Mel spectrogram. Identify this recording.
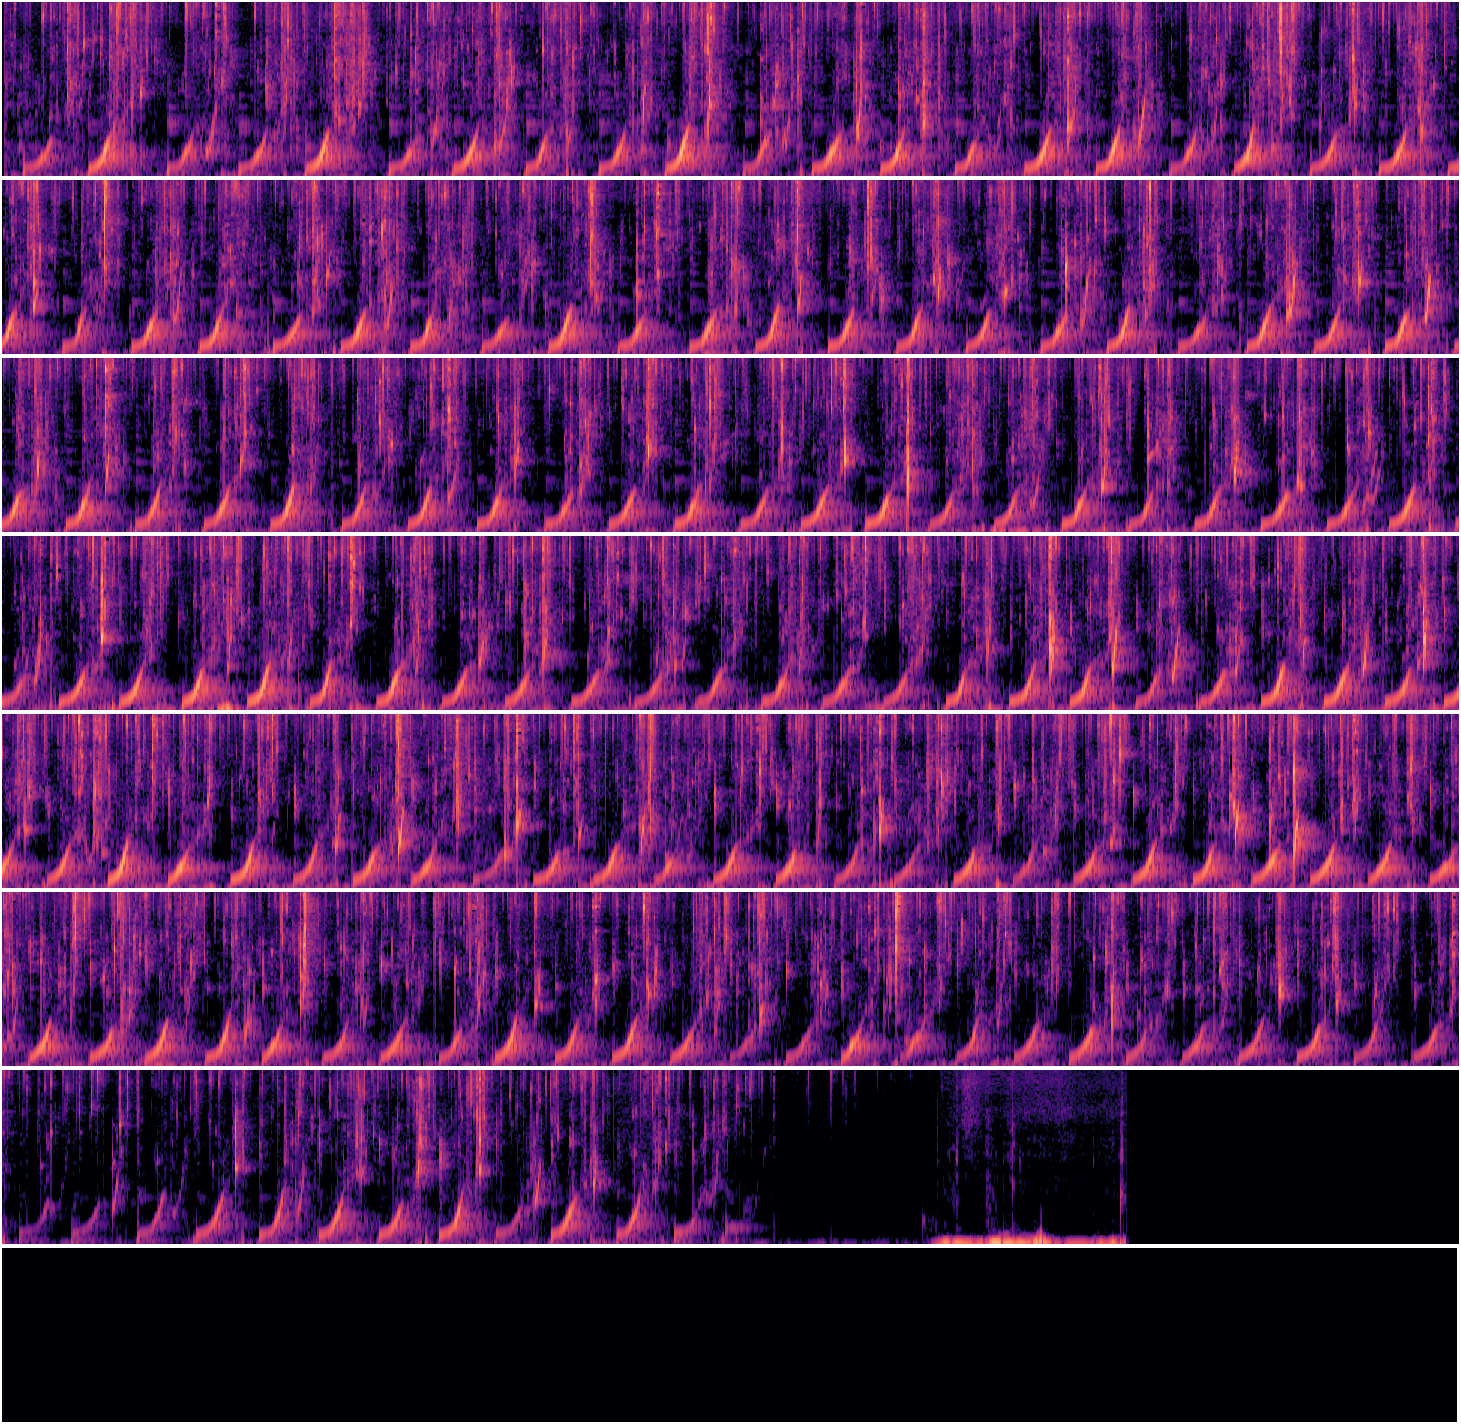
Bubbling water
Water Bubbles Bottle Plastic
Water, Bottle, Bubbles, Plastic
